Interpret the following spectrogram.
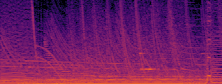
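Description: Experimental electronic music from Novation Supernova II and Korg microKORG XL synthesizers: held droning chords that jump to new pitches every half second to a second, with many quick falling glides sweeping down over them.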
